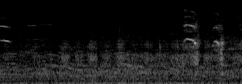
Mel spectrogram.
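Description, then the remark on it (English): A dog whimpers softly in a few short, high-pitched whines, the last two coming close together near the end, over a low murmur of background noise. “Furthermore, you know dogs ain't allowed in this joint.”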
